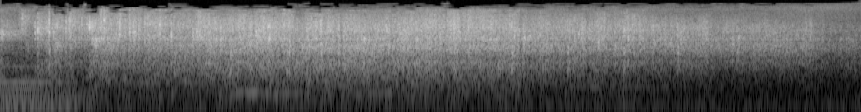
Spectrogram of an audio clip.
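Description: Audience applauding at the end of a live song, after the last guitar chord dies away in the first half second; the clapping thins out near the end.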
